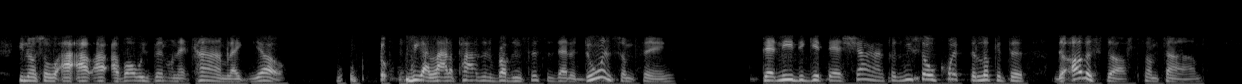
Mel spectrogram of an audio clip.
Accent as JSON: {"language": "English", "town": "Philadelphia", "region": "Pennsylvania", "country": "United States", "said": "You know, I'm from Philly."}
